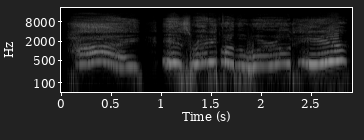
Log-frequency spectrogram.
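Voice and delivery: put-on high, light girlish voice. Fan girl at the door asking for the band, high girly voice. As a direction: voice a young woman at the door, sweetly. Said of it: "And she goes".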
